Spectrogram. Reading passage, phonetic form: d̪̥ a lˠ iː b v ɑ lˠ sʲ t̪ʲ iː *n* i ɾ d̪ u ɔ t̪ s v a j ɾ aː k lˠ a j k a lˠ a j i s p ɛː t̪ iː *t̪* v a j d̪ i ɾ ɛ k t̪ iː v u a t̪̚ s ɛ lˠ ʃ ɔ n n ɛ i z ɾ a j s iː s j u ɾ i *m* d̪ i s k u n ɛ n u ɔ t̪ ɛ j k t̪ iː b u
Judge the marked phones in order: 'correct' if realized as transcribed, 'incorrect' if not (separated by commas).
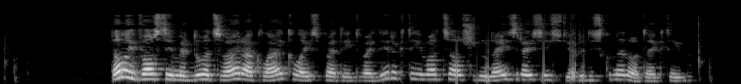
incorrect, correct, incorrect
